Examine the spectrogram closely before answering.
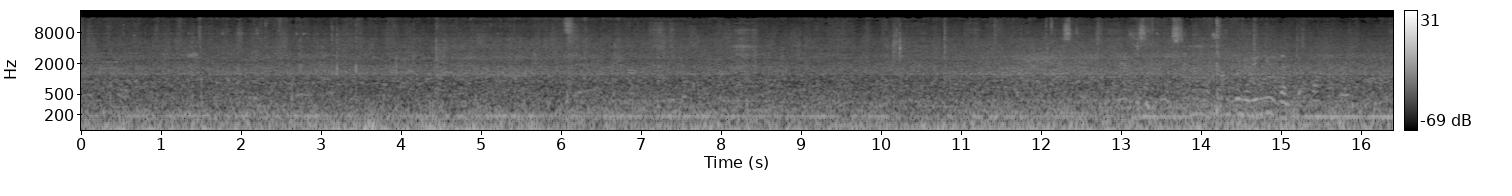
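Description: A car drives slowly along a street nearby.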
